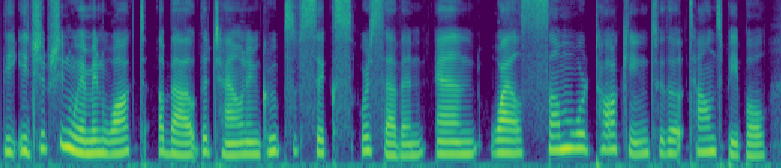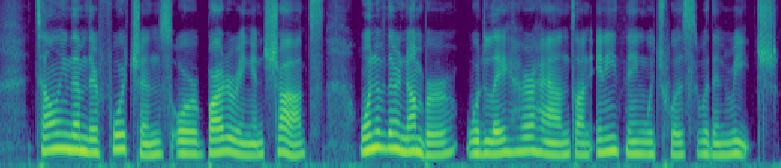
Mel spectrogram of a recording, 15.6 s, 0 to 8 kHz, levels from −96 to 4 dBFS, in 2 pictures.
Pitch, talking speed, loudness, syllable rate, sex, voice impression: 190 Hz, 165 wpm, -18 LUFS, 4.4 syllables/s, female, feminine, adult-like, tensed, powerful, slightly hard, clear, intellectual, calm, reassuring, elegant, lively, slightly sharp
